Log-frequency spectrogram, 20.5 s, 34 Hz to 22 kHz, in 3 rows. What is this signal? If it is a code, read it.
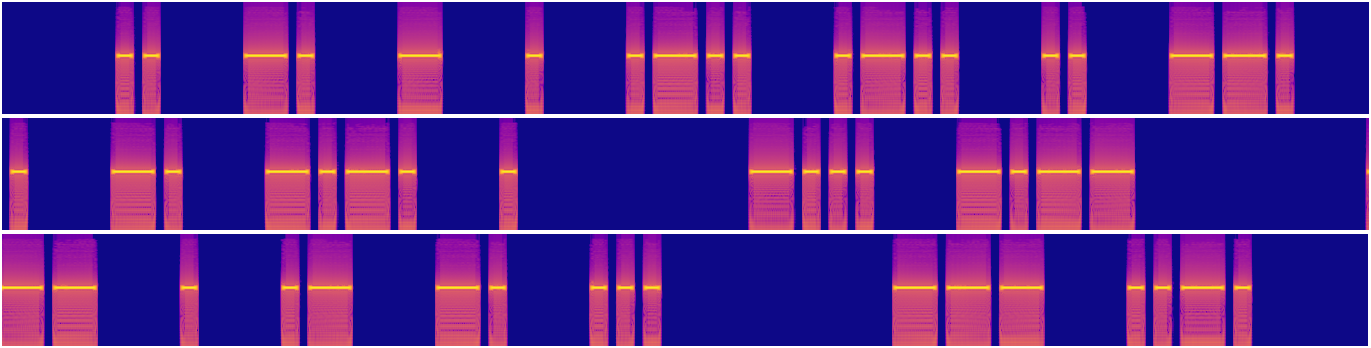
Morse code, heard as a keyed tone, about 18 wpm, spaced as for 12 wpm, 1000 Hz. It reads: INTELLIGENCE BY MEANS OF
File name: qotdfiles / 12wpm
